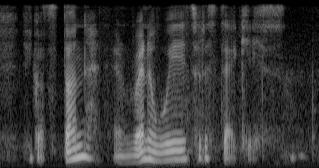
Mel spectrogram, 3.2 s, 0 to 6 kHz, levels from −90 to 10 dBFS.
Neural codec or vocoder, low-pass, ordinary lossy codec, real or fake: none; 5.4 kHz; none; real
